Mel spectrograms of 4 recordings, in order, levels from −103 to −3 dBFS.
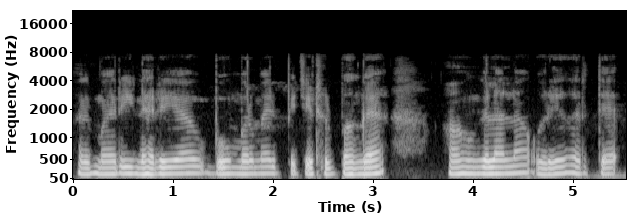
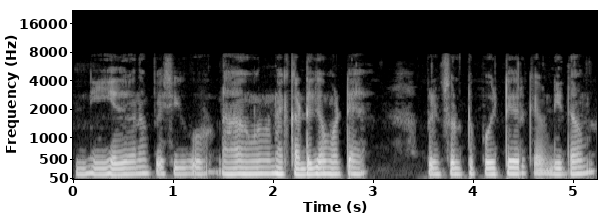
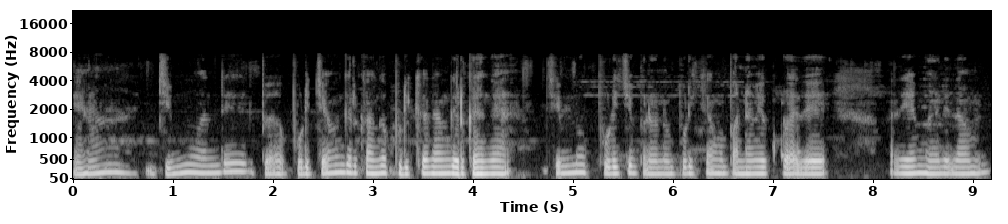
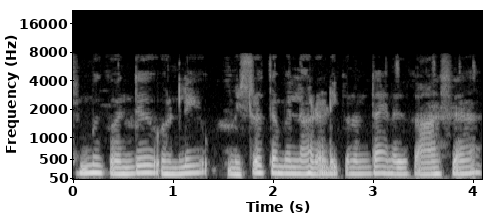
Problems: none marked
